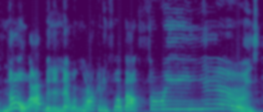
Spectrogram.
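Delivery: high, stretched-out mimicry of a recruit; mock chirpy recruit. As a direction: draw it out high, imitating a proud newcomer. Acts out recruit's chat reply.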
